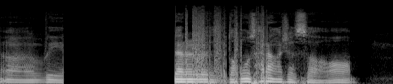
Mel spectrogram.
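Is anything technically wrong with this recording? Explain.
Yes. There are two faults.

From 0.63 to 1.75 s, the speech drops out for about 1.1 s. This is likely a playback stall: the player ran short of data or was blocked. The speech then resumes.

From 1.86 to 2.68 s, there is loose connector crackle. A bad contact is making and breaking repeatedly. It chops the signal into an irregular burst of scratchy crackle.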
